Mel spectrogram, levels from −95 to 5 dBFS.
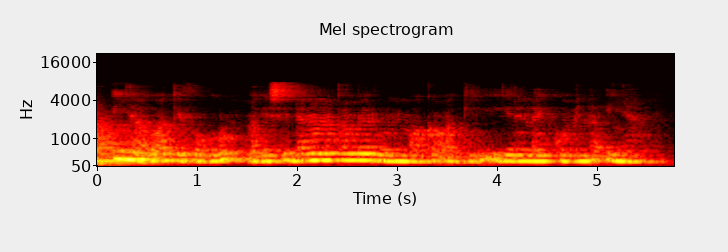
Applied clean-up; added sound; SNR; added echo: none; Drum; 14 dB; reverberation time 0.9 s.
